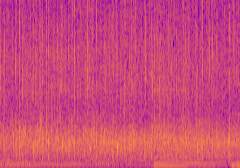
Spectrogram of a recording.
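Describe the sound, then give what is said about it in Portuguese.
An audience applauding a couple who come forward to receive baptism in the Holy Spirit: dense, steady clapping throughout, with sustained low keyboard chords underneath that shift twice near the end. “Dê uma salva de palmas para ele, por favor.”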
